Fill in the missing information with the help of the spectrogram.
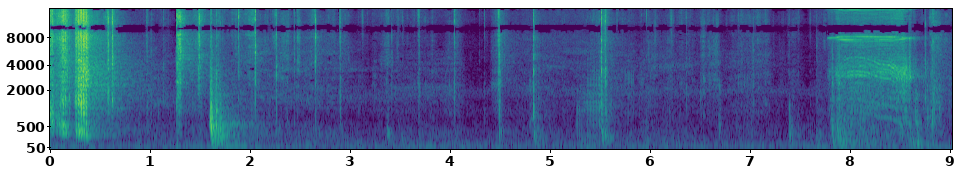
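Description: A few sharp clicks and knocks of parts being handled, the loudest just after the start, then near the end a cordless drill-driver whirs for about a second, driving a screw at the grille.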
